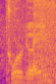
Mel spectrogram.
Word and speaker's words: Coeur d'Alene: That was the one that Yasso was trying to give us a proper pronunciation of it. Coeur d'Alene.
